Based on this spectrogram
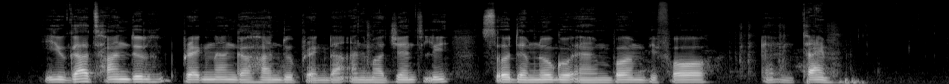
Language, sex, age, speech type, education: Nigerian Pidgin, male, 15-29, spontaneous, tertiary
